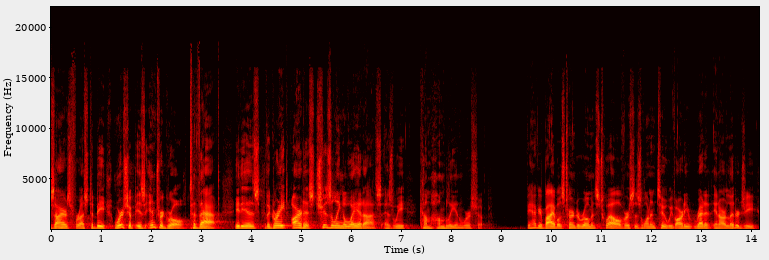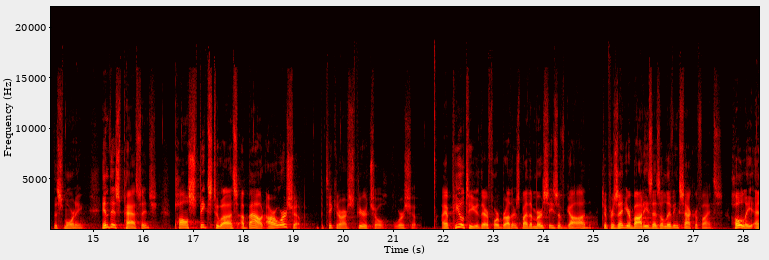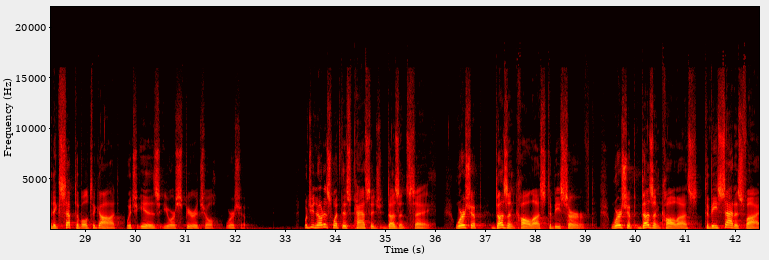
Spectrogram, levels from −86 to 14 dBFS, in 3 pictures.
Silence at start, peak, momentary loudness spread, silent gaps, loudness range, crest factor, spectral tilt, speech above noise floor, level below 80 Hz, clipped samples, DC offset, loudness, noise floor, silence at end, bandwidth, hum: 0 s; -8 dBFS; 13 LU; none; 7 LU; 22 dB; -5.5 dB/octave; 41 dB; -64 dBFS; under 0.1%; under 0.1%; -28 LUFS; -68 dBFS; 0 s; 17 kHz; none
